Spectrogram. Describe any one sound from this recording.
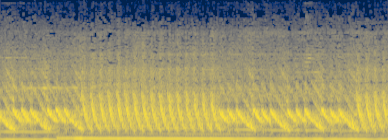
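A fast, repeating electronic siren sound blares loudly through loudspeakers.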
